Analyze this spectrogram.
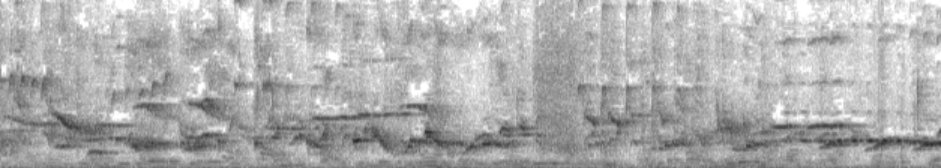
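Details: Bornean white-rumped shama pouring out a fast medley of sweet whistles mixed with harsh squawky notes and scratchy bursts, phrases tumbling together without pause over a constant low background hum.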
